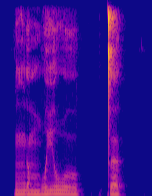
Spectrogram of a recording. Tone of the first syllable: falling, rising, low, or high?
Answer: low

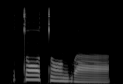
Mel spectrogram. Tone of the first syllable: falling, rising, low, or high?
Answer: high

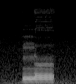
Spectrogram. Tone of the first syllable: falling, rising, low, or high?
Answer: high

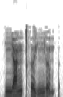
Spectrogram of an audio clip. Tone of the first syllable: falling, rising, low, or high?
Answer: rising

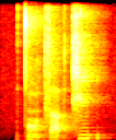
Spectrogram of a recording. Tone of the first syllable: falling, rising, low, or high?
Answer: low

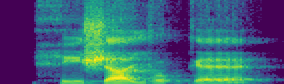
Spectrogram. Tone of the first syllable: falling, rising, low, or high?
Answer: low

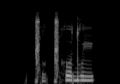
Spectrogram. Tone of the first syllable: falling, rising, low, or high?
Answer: low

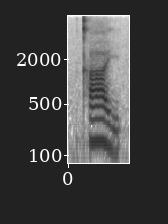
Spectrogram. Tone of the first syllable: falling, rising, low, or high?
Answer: falling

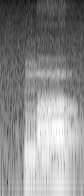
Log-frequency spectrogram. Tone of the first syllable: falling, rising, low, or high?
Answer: high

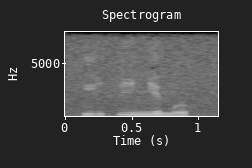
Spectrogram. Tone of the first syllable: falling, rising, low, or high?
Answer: low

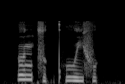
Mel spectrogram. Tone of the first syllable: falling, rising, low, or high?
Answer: high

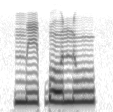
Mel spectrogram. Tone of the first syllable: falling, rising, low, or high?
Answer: low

